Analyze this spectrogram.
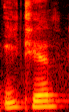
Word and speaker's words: Etienne: I was looking at Etienne because I'm thinking, is that how I pronounce his name right, Etienne?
